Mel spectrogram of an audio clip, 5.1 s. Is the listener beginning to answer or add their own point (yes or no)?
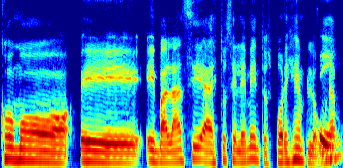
no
